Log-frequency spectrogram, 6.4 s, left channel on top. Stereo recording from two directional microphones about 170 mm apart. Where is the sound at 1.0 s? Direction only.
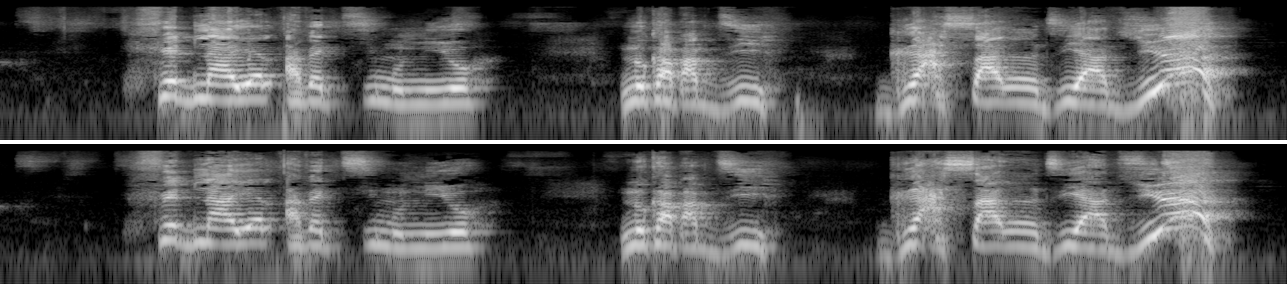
20° left (ahead or behind).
